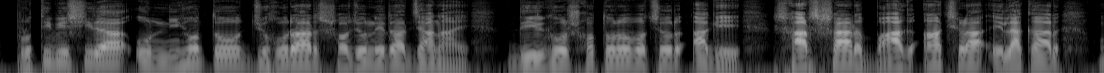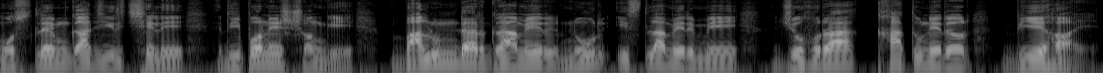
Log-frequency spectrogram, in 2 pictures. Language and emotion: Bengali, neutral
